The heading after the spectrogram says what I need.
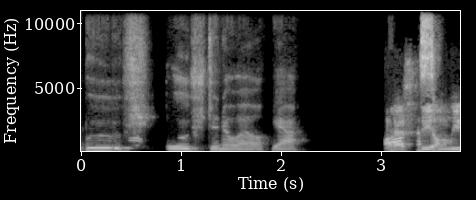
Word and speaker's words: Bûche de Noël: Bûche de Noël. Bûche. Okay. Noel, yeah. Bûche. You have to say it really funny. It's like Bûche de Noël.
